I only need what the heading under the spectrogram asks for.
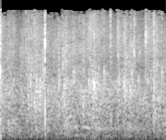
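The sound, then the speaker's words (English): Steady applause from an audience at Mercy Road, clapping for the launch of the new Hope City Church, a dense wash of many hands clapping at an even, sustained loudness with no voices breaking through. “You can clap because I wake up in cold sweats every night about it.”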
